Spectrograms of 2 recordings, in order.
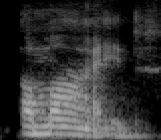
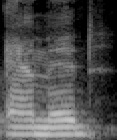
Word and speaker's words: amide: So instead of an amine, it's an amide, yep, or amide, depending on your pronunciation.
